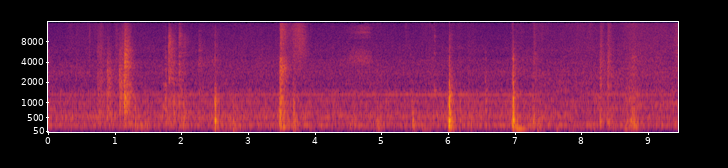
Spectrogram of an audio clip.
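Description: Handling noise from a homemade air-coil electric motor in a wooden frame: scattered clicks and knocks as fingers adjust the copper coils, with a few sharper knocks, the loudest about six seconds in.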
